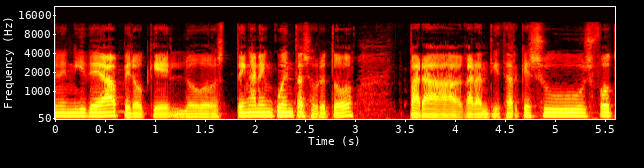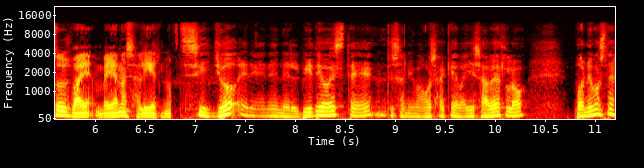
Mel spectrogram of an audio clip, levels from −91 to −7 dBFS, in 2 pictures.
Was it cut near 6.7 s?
yes; 2 cuts; at 6.7 s, 8.9 s

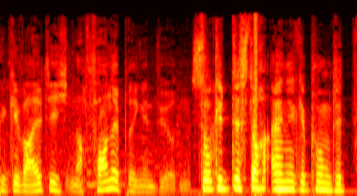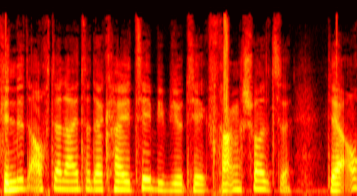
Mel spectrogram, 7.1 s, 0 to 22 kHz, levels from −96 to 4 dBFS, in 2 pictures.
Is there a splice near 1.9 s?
yes; 2 cuts; at 1.9 s, 3.4 s

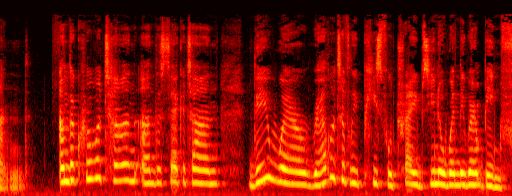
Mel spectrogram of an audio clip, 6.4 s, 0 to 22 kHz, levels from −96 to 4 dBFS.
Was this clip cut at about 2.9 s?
no; 0 cuts

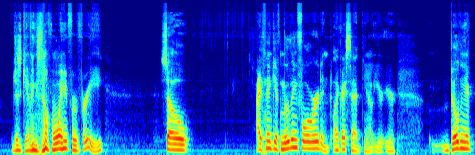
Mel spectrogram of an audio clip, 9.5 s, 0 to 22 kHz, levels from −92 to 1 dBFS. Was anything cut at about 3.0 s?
no; 1 cut; at 6.7 s

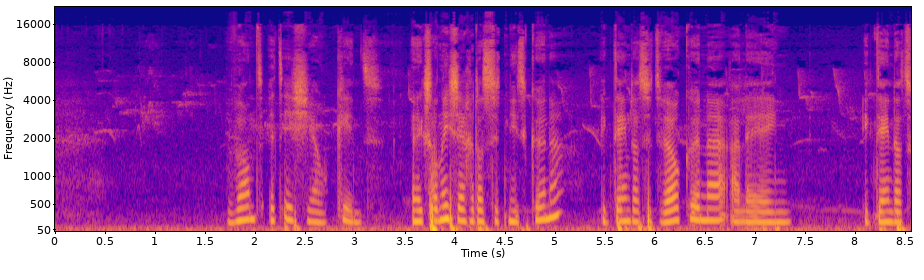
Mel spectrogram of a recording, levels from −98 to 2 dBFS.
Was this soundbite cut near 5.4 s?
no; 2 cuts; at 1.7 s, 3.5 s

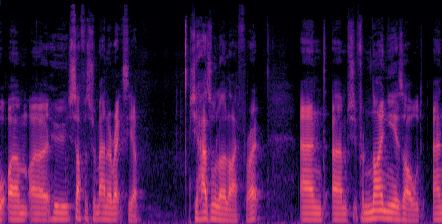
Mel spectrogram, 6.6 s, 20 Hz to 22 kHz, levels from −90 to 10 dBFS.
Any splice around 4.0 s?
no; 0 cuts

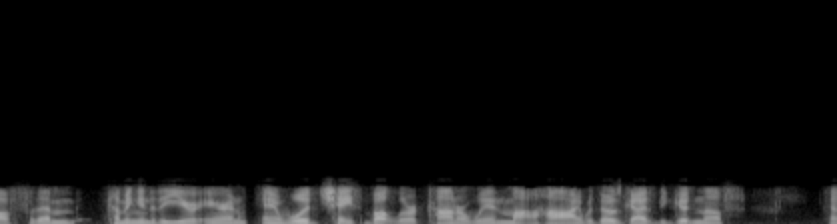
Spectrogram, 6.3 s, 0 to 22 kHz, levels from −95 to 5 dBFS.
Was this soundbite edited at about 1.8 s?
yes; 1 cut; at 1.8 s

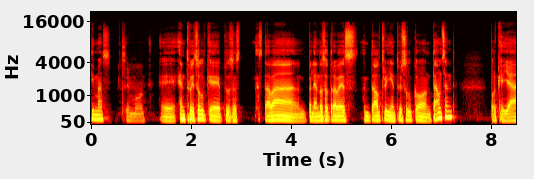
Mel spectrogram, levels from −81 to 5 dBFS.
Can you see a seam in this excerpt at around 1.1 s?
yes; 1 cut; at 1.1 s

